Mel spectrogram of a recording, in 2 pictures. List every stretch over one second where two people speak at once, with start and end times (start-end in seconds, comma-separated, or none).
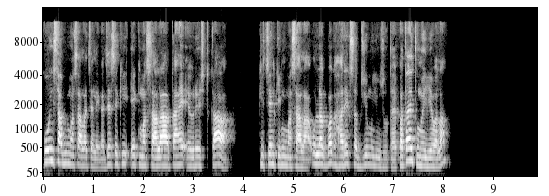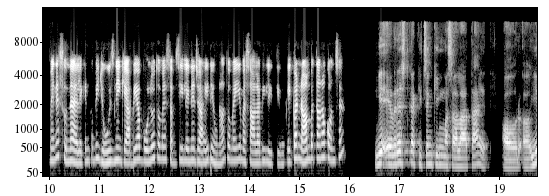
none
